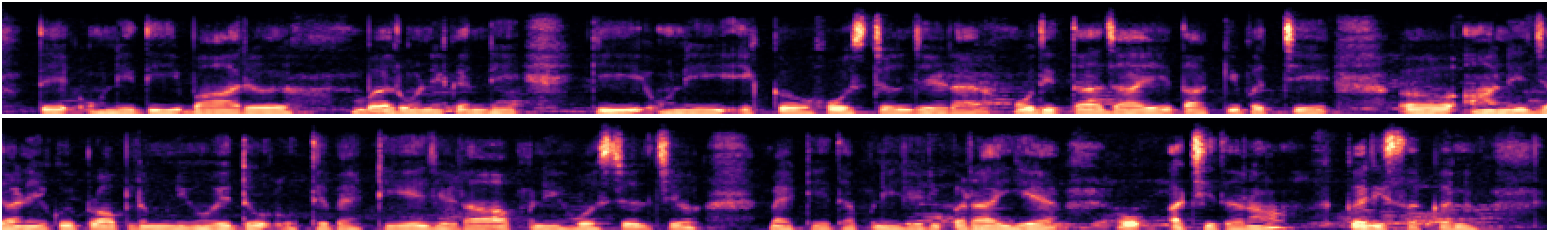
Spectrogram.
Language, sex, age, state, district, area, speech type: Dogri, female, 30-45, Jammu and Kashmir, Samba, urban, spontaneous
